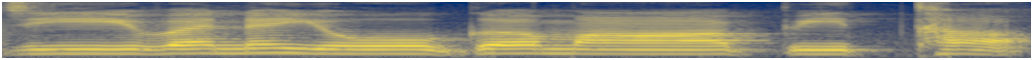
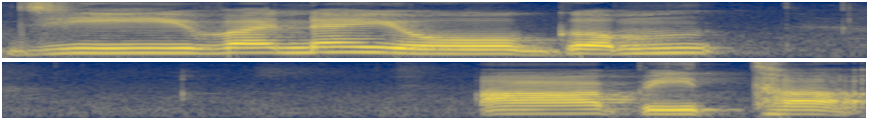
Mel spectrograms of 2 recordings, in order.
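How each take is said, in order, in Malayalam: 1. വാക്കുകൾ ചേർത്ത് ഒറ്റ വാക്കായി പറയുന്നു. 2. വാക്കുകൾ വേർതിരിച്ചാണ് പറയുന്നത്, ചേർക്കുന്നില്ല.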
